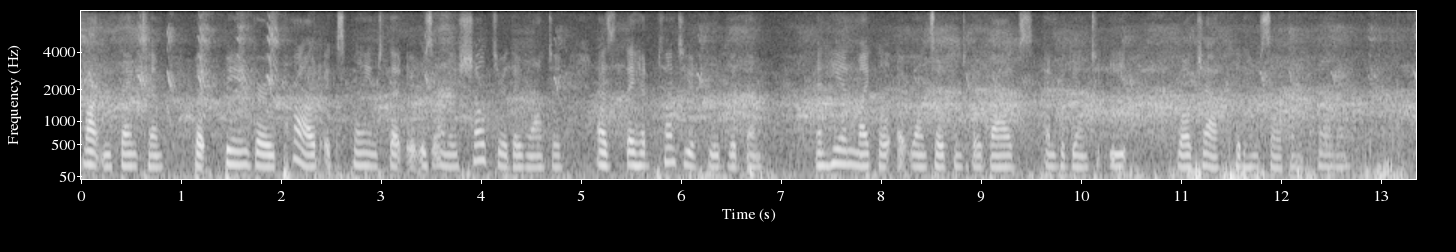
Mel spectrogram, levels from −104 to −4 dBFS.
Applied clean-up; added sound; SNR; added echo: none; Crow; 3 dB; none.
